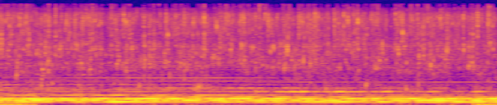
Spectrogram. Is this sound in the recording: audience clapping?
no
